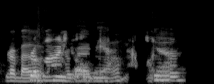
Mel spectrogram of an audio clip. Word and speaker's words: Raboniel: I would have loved if there was more like interpersonal stuff with Navani and how do we pronounce her name? Raboniel. Raboniel.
